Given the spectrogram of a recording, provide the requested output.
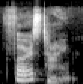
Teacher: first time, um T só, certo? First, termina em T, time, começa em T, first time.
